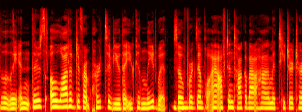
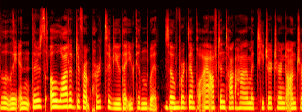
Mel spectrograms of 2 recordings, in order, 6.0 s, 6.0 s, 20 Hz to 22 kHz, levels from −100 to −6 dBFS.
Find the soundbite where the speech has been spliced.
second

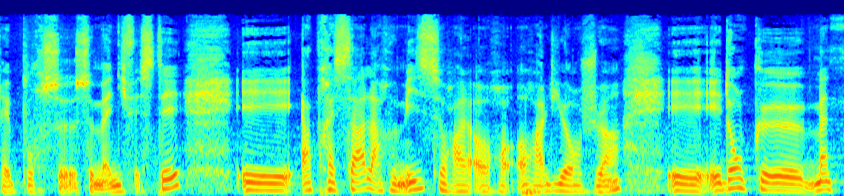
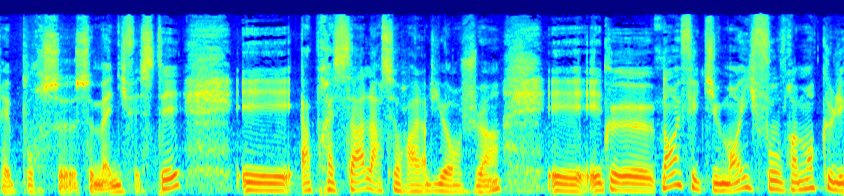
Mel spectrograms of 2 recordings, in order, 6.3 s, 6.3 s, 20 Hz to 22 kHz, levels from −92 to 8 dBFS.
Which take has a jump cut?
second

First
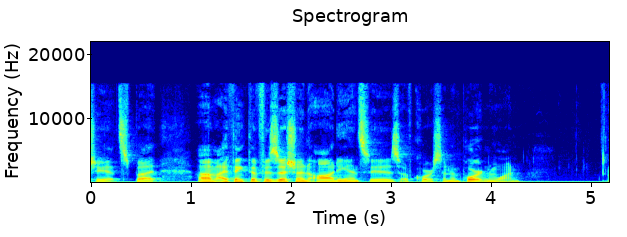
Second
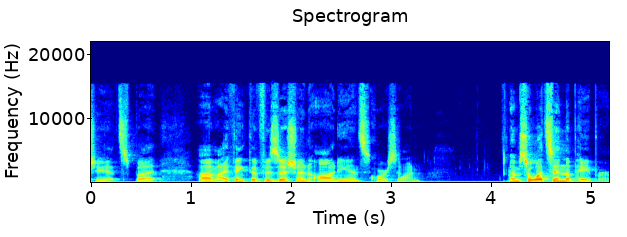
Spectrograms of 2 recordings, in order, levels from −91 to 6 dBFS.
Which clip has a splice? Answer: second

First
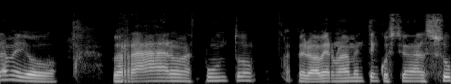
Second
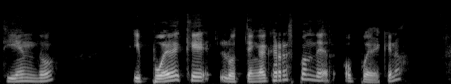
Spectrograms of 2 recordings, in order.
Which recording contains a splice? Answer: first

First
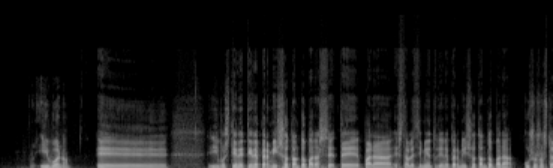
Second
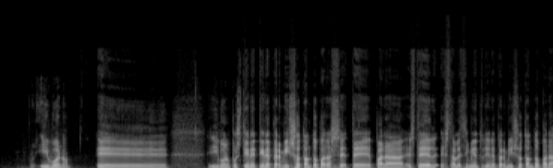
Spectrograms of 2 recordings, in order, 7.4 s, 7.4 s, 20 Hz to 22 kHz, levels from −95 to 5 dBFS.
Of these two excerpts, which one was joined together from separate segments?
first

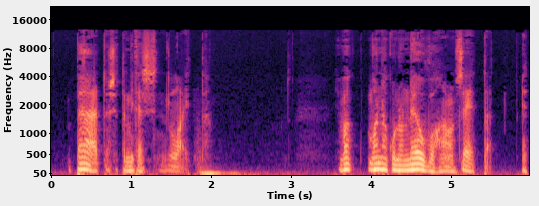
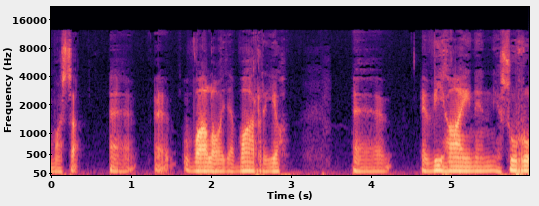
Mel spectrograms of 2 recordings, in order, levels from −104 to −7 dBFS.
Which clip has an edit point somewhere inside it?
second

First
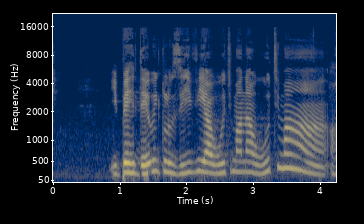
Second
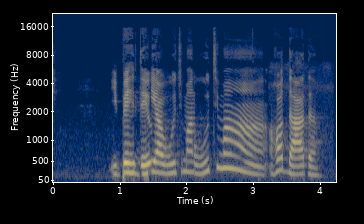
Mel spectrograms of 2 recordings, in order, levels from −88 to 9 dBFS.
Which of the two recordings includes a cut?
second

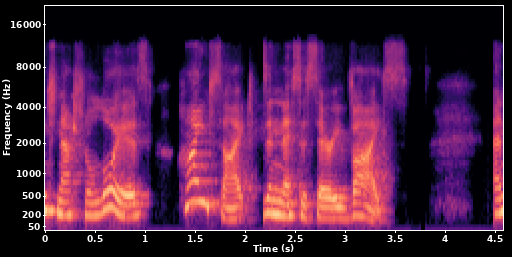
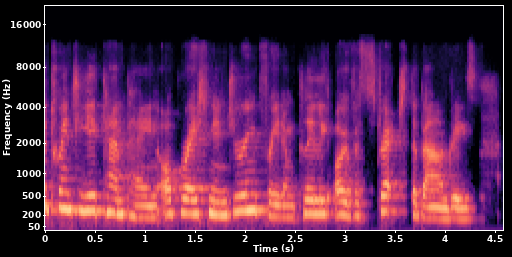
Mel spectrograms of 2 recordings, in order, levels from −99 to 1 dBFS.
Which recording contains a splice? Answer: first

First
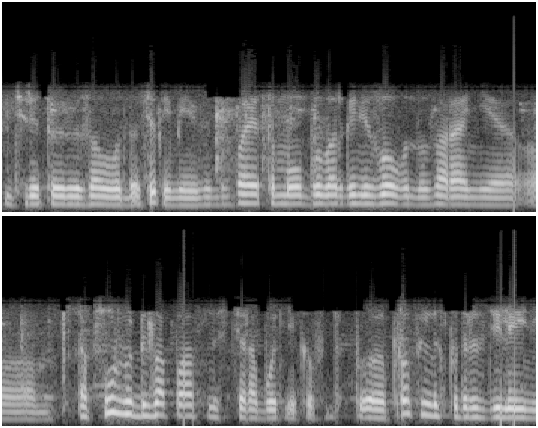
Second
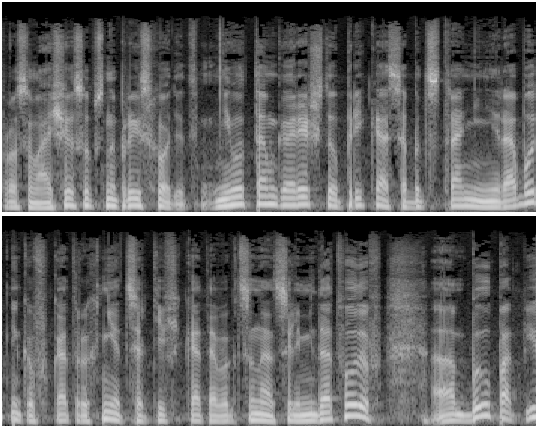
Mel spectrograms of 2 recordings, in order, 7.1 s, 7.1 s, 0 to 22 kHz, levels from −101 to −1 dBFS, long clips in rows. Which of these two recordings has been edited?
first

